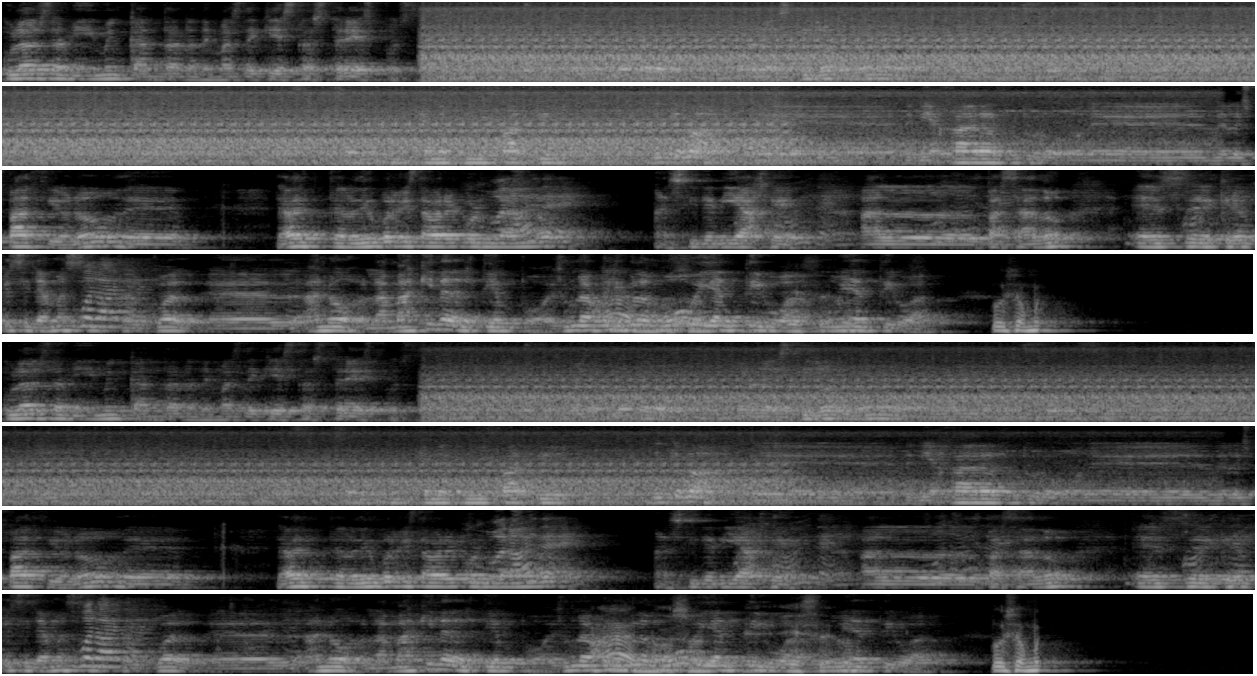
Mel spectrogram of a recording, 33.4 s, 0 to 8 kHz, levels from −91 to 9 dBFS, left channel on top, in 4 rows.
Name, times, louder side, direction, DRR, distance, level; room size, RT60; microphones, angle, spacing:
voice 1, 0.0-9.9 10.2-12.3 12.6-18.0 18.5-20.5 21.1-24.0 24.2-31.3, left 2 dB, 45° left, 3.2 m, -34 dB
sound 1, 2.8-16.5, left 6 dB, 80° left, 0.7 m, -33 dB
Human voice, 19.8-20.6 21.5-22.4 22.9-23.5 24.2-25.2 25.5-26.1 26.5-27.2, right 1 dB, 15° right, 3.2 m, -42 dB
voice 2, 29.0-30.8 31.7-32.0, right 3 dB, 65° right, 1.0 m, -34 dB
20.0 x 16.5 x 8.5 m
head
